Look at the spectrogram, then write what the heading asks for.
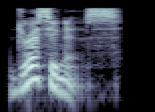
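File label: "dressiness", British English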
